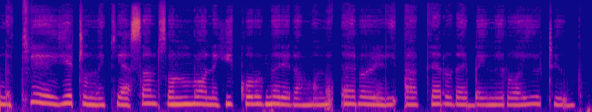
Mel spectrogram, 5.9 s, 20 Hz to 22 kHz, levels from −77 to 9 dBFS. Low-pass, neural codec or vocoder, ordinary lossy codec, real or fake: none; codec, 44.1 kHz, 1.7 kbps, Pupu-Codec; none; fake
